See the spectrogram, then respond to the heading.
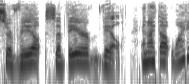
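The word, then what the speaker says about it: Sevierville: that far from me is what looks like seaverville but it's pronounced surveill severeville and i thought why do you want to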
